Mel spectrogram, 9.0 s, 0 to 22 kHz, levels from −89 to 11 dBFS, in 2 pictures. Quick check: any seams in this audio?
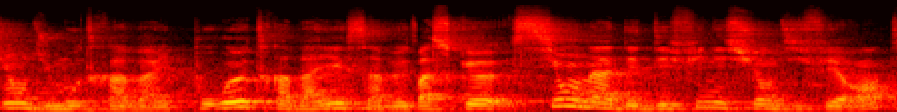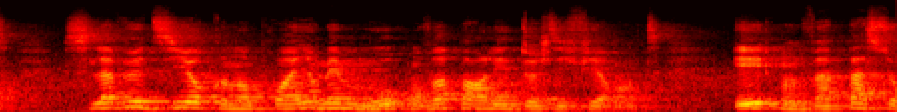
yes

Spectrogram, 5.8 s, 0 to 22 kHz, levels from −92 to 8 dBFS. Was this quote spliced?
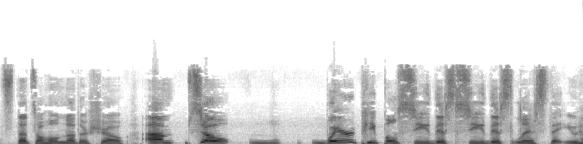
yes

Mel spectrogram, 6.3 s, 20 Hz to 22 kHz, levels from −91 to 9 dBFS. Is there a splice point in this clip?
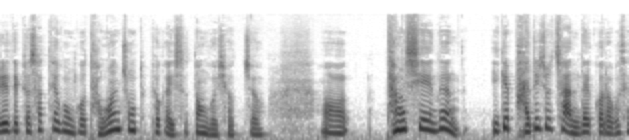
no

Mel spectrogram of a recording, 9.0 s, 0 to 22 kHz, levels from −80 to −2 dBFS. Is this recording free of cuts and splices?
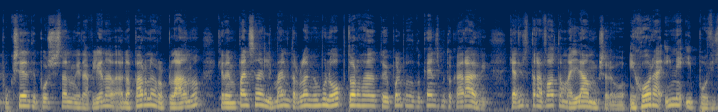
yes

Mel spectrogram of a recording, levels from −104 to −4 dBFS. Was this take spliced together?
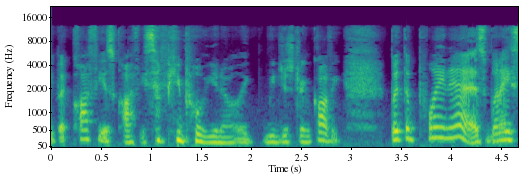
no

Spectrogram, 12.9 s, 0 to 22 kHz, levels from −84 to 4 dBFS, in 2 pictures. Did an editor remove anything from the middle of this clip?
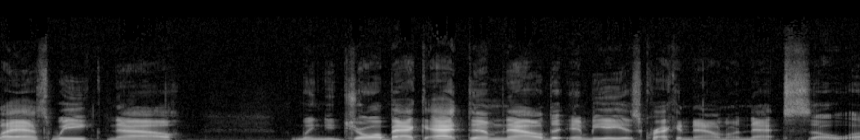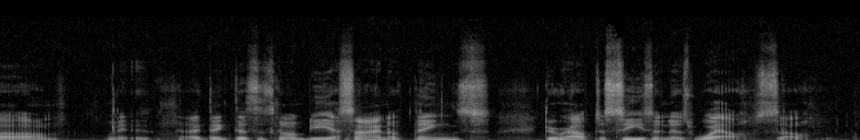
no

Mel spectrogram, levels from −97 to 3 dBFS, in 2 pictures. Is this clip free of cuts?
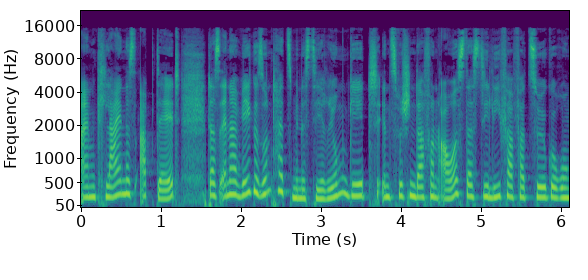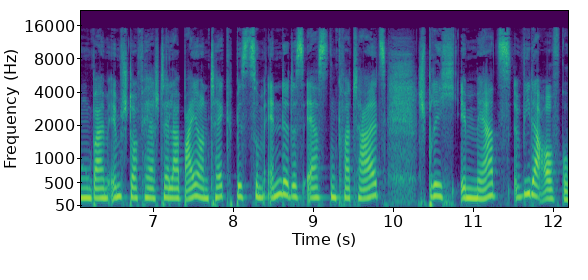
yes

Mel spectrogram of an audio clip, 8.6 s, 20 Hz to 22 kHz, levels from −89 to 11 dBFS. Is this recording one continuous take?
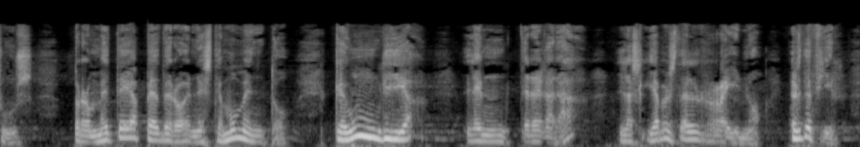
yes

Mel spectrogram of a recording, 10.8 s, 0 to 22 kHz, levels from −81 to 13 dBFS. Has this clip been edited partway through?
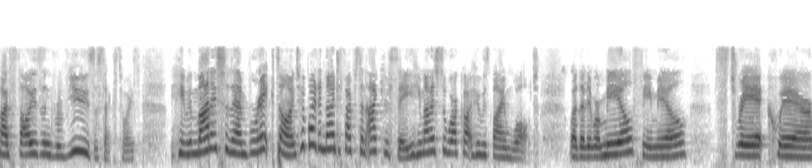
no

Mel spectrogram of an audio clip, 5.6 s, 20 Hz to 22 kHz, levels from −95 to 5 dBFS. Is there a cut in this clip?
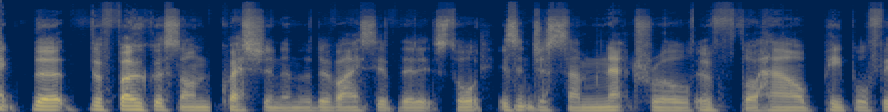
yes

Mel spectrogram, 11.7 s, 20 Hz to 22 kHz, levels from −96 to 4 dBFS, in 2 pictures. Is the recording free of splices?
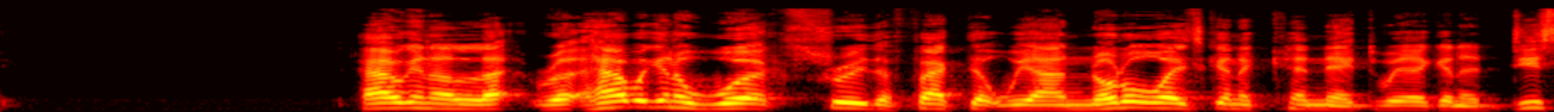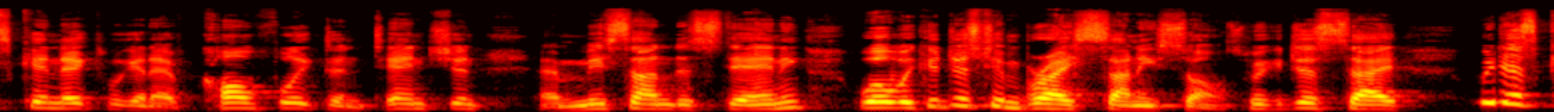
yes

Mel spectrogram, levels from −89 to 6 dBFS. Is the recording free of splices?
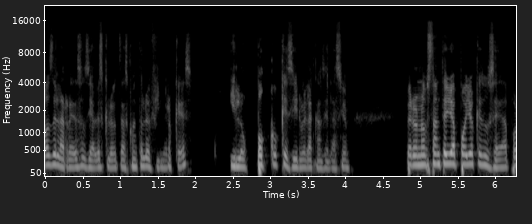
yes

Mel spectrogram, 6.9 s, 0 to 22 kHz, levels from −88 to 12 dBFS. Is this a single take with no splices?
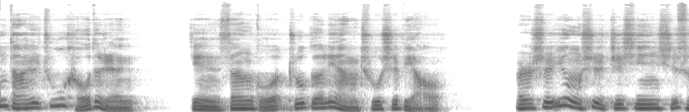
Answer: yes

